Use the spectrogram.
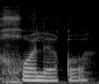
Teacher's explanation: خا اور قاف ہیوی، بیچ میں لام لائٹ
